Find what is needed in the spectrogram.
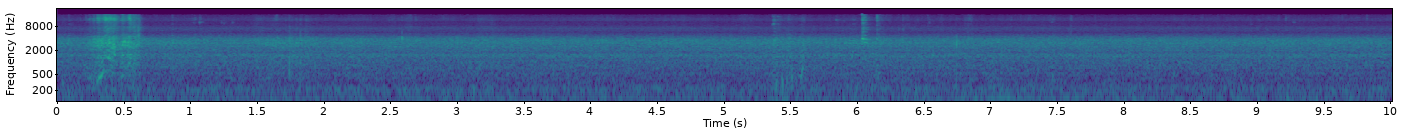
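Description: A zipper pulled once quickly, a short zip about a third of a second in, with a fainter small rustle near the middle, over a steady background hiss.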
